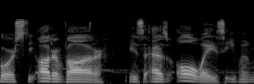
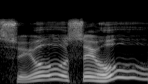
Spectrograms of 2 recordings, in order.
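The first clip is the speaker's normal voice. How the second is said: mocking voice, higher and louder; 9 semitones higher, 5 dB louder than usual. Voicing a character who mimics how another people speak: mimicking voice. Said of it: "she says in a mimicking voice".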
